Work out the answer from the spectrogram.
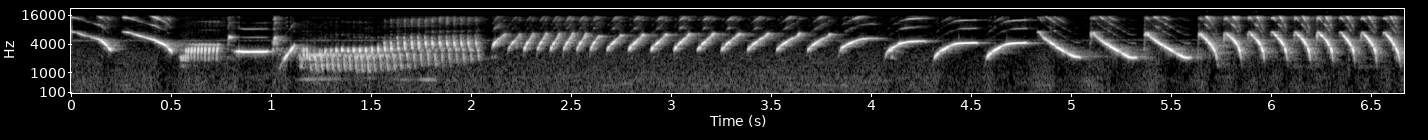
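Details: Canary singing as a lure to encourage canaries to sing: falling whistles and a harsh buzzy phrase, followed by a rapid trill and repeated loud descending sweeps that accelerate into a quick series.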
